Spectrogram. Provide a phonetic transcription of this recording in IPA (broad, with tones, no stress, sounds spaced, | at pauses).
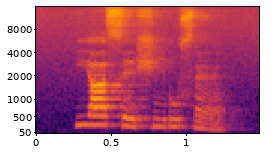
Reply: j a˦ s e˧ ʃ i˧ ɾ u˧ s ɛ̃˨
